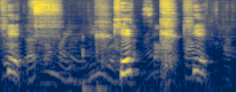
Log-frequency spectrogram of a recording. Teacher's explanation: That's why we call it a stop sound. In the back of almost my throat. That's on my velum, that soft palate.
